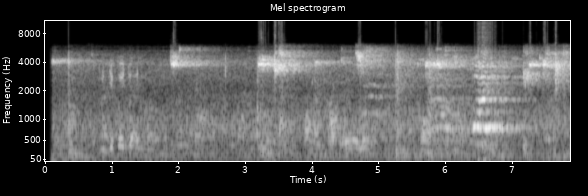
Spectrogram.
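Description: A basketball bounces with dull thumps on the court.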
